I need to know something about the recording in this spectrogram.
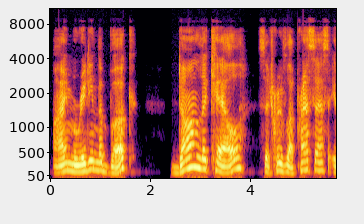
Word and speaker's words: lequel: So it can be lequel, masculine singular, laquelle for feminine singular, lesquels for masculine plural, and lesquelles for feminine plural. Now, all four are pronounced the same, but all four are spelled differently.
